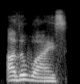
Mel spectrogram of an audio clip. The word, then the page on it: otherwise: Indian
